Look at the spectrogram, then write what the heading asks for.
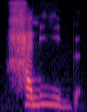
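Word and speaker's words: حليب: Ha with al fatha is pronounced ha. Ha. As in the word halib, which means milk. Halib.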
